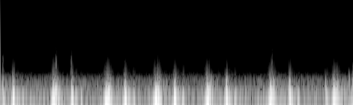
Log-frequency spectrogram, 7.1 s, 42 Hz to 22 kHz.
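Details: Low, dull heartbeats at about 60 a minute, with a soft extra low sound after the second heart sound, heard at the mitral valve area; a third heart sound (S3).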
